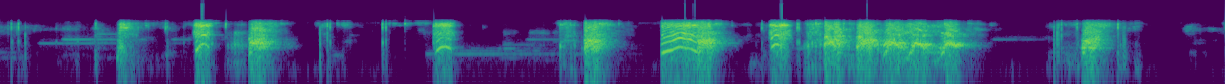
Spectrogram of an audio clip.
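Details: Boston Terrier indoors barking at other animals on television: rapid, irregular sharp barks and yaps in clusters, with television sound and faint voices between bursts.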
